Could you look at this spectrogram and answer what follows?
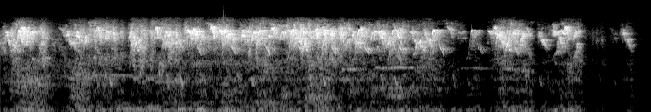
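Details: House sparrow chirping as a dense, almost unbroken chatter of overlapping scratchy notes that thins into a few separate chirps near the end.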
